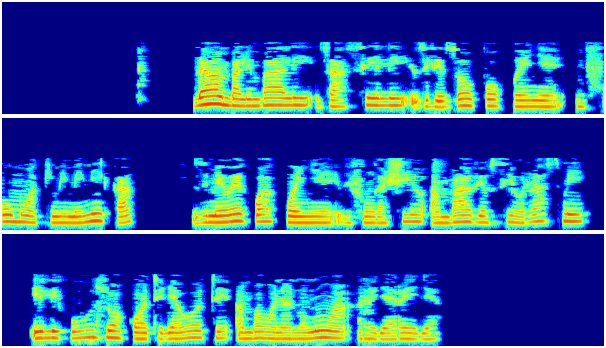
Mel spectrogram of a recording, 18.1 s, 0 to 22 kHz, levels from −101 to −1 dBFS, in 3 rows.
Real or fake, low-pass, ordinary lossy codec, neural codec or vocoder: real; 7.2 kHz; MP3, 24 kbps; none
